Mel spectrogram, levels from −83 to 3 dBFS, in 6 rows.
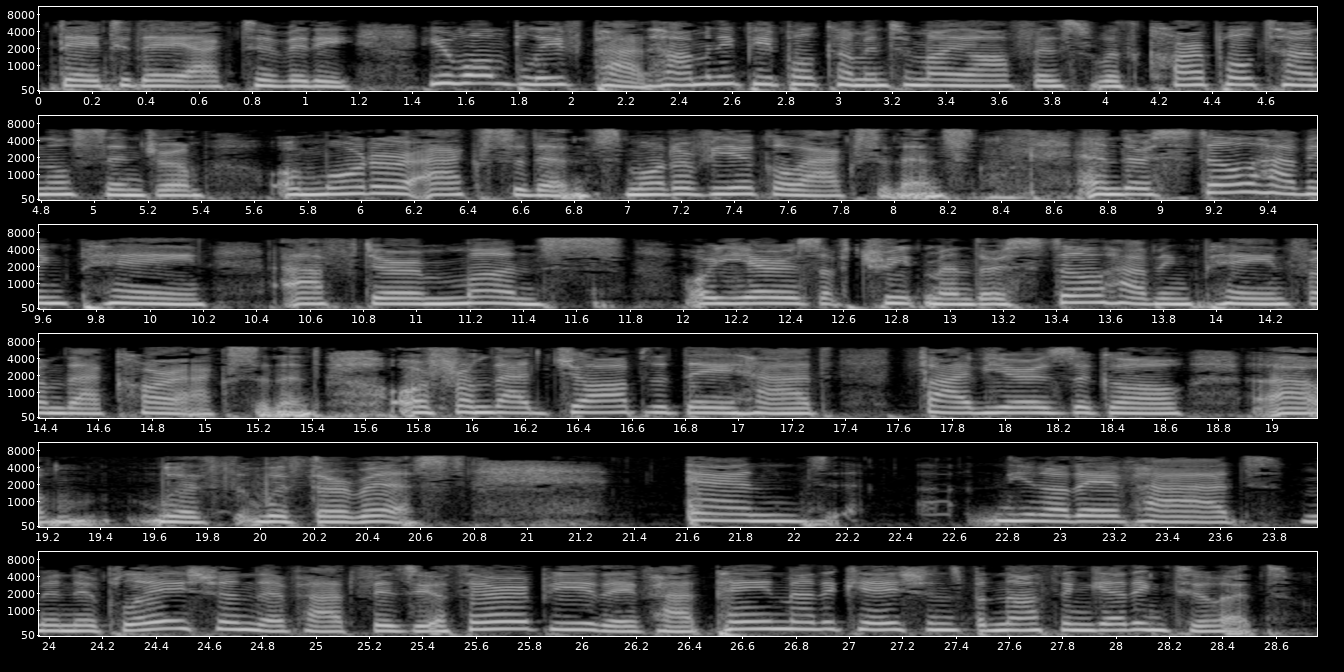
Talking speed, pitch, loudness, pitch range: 160 wpm, 225 Hz, -22 LUFS, 205-245 Hz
